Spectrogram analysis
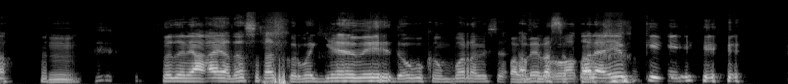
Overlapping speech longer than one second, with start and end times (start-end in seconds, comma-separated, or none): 5.1-6.3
